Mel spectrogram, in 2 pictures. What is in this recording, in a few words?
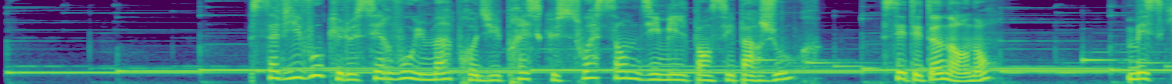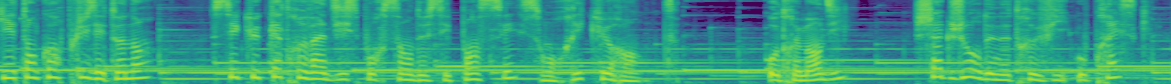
narration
